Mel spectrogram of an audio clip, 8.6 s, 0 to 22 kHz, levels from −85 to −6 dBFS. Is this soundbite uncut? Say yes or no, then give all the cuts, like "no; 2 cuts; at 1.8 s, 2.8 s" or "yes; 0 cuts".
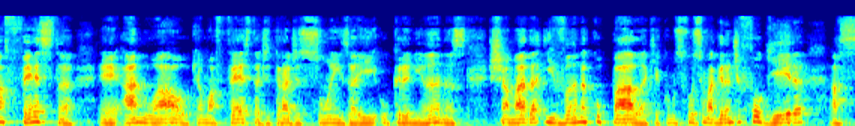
yes; 0 cuts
